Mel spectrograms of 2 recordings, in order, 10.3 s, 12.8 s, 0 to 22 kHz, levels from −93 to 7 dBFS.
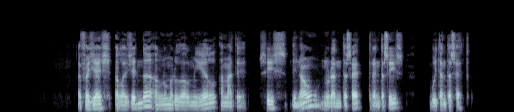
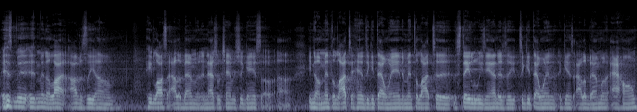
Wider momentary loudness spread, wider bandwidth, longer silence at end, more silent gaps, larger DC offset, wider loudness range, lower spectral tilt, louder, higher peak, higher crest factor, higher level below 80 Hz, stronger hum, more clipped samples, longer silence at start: about the same, 10 LU vs 11 LU; second, 8 kHz vs 15.5 kHz; first, 0.9 s vs 0 s; first, 5.03-5.19 s, 7.28-7.37 s, 8.39-8.59 s vs none; neither; about the same, 2 LU vs 3 LU; about the same, -5 dB/octave vs -5 dB/octave; first, -19 LUFS vs -35 LUFS; first, -2 dBFS vs -12 dBFS; about the same, 18 dB vs 22 dB; first, -48 dBFS vs -68 dBFS; neither; neither; first, 1.55 s vs 0 s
